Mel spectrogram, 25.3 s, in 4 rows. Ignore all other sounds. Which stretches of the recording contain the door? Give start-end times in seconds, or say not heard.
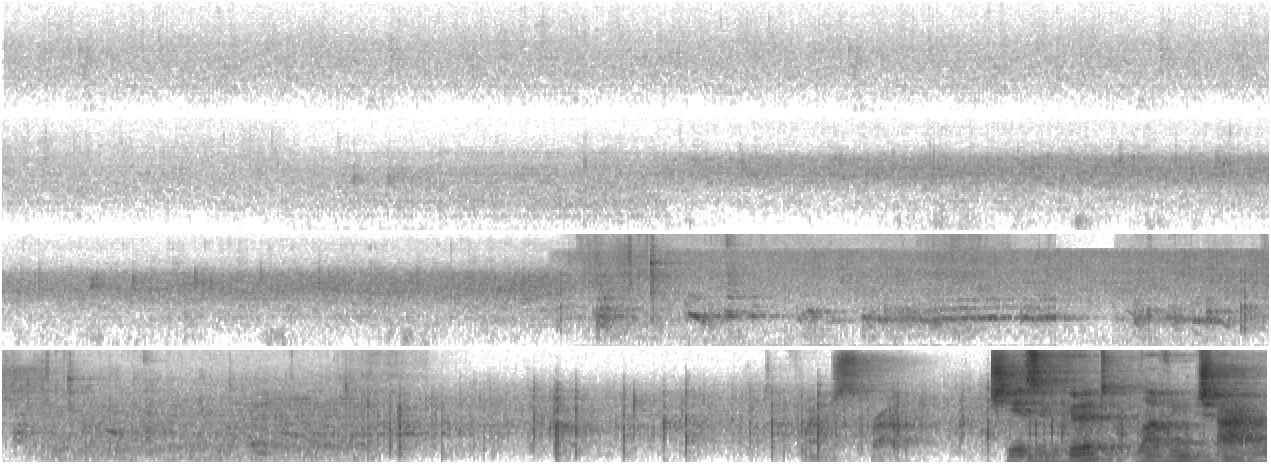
not heard.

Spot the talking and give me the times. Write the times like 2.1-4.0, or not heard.
22.8-25.2.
